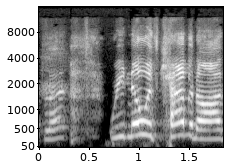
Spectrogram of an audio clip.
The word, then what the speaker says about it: Kavanaugh: there's no G. Kavanaugh. – Kavanaugh. Yes, there is a G. Silent G, but whatever.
